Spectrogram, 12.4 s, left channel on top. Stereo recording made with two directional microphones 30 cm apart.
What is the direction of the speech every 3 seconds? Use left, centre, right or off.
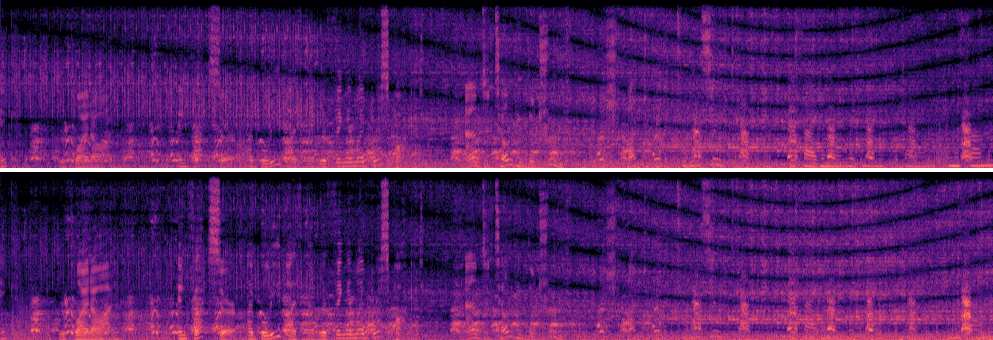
right, centre, left, left.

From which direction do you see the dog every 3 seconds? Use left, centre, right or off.
right, centre, centre, centre.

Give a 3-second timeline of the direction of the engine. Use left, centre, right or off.
left, left, left, right.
